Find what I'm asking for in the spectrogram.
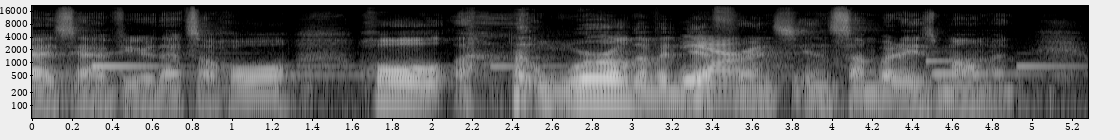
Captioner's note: laughs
